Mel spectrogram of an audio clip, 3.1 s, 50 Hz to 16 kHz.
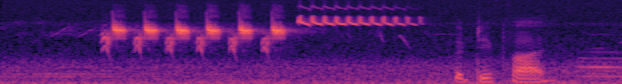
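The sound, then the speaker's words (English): Spotted towhee song in the Gibson Jack area: six clipped, evenly spaced high notes followed by a fast, buzzy higher trill, then a few faint lower sounds. “Spotted towhee number 2 for the Gibson Jack area.”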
